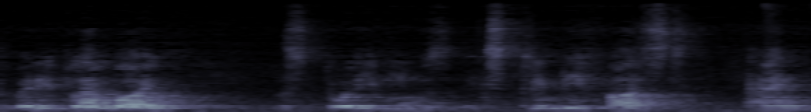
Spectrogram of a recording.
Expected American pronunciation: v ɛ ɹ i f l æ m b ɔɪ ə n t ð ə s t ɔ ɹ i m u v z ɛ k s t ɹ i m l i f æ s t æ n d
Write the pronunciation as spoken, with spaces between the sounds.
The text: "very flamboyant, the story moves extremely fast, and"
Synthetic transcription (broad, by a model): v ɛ ɹ i p l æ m b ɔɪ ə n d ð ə s t ɔ ɹ i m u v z ɛ k s t ɹ i m l i f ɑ s t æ n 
